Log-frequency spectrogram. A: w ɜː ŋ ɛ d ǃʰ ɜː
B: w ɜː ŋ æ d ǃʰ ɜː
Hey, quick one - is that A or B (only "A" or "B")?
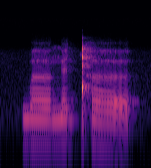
A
